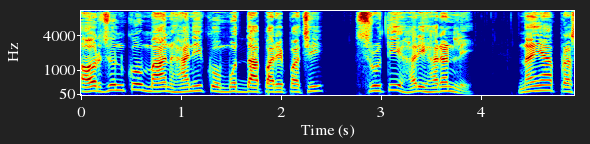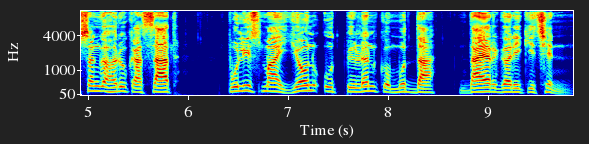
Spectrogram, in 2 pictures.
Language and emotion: Nepali, neutral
